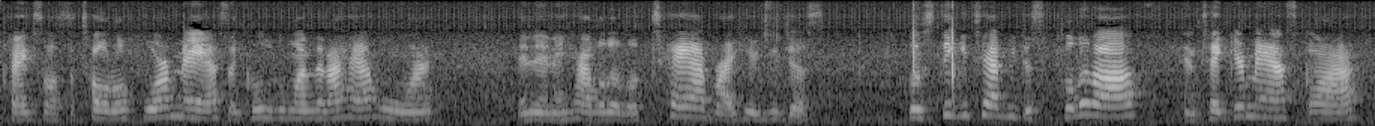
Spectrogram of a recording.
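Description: A middle-aged woman reviewing a product in a casual vlog, talking through a face mask, chatty and relaxed with many ums and restarts. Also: medium pitch, a little fast, background noise.

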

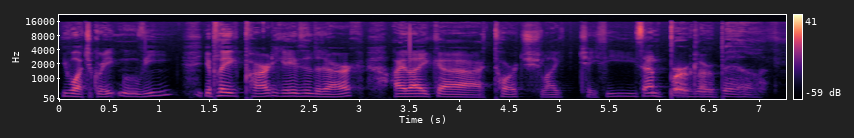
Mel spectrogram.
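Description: A man's voice: medium pitch, darkish tone, lightly acted. A man voicing a bossy, slightly smug older brother in a raised voice. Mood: boastful. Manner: brisk, dismissive.

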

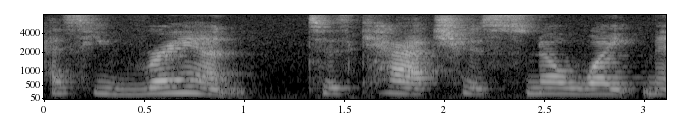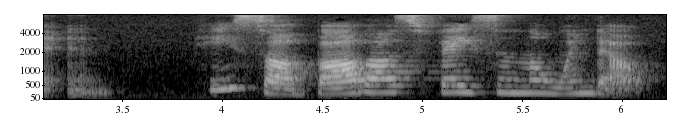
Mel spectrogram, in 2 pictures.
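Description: A woman in her thirties with a medium-pitched voice reads a picture book aloud to children the way a teacher would. She puts deliberate, expressive emphasis on key words.

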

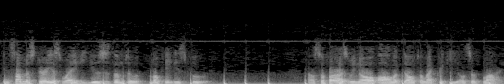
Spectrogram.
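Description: The clearly noisy, dull soundtrack comes from a scripted 1950s educational science film, presented on an indoor laboratory set by a middle-aged American man in a lab coat. He speaks in a folksy, dryly humorous way, his medium-pitched voice animated and at a moderate pace over music.

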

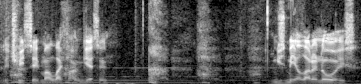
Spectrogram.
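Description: A man's voice: medium pitch, lively intonation, slow pace, loud music behind the voice. A man giving casual, slangy commentary on a horror game, talking informally to the game and viewers.

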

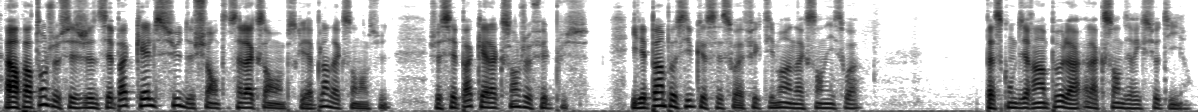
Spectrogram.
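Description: A man's voice: mid-range voice, quick pace, vocal fry, a bit bright, dry recording. A man casually commenting live on his own video, hesitant with lots of fillers and self-mocking jokes.

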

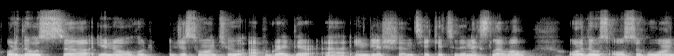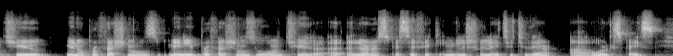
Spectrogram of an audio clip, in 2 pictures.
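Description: A Moroccan man with a lowish voice speaks at a moderate pace in a steady tone, his English carrying a Moroccan accent; he is a native speaker of Arabic and Berber. He is an English teacher doing a mock interview and demo lesson over a video call on a headset, from an indoor room with large windows. He sounds hesitant, with many fillers and restarts, but brightens when he teaches.

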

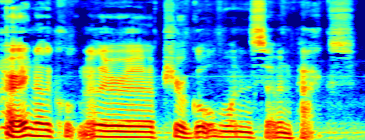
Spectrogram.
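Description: A man with a gravelly voice giving casual, folksy unboxing commentary as a host talking to his viewers. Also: medium pitch, fairly even intonation, moderate pace. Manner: folksy, often addressing viewers. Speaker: host of a card pack opening video. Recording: faint noise with crinkling wrappers.

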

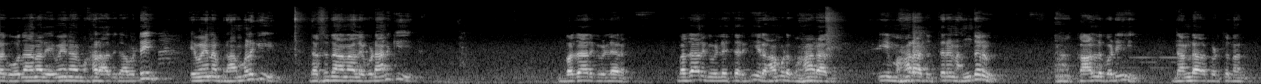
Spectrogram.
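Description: A man, a priest, telling a religious story lively, with rhetorical questions and long lists. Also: high voice, a little hiss or hum, poor audio. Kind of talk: storytelling talk.

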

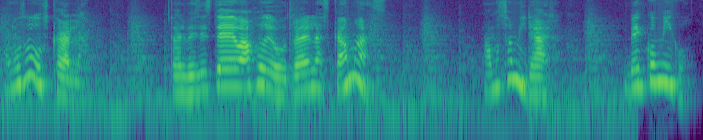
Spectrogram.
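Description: A woman voicing a calm, comforting mother who reassures her daughter in a toy story play. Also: high voice, moderate pace, faint music behind. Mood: soothing. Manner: soothing, reassuring.

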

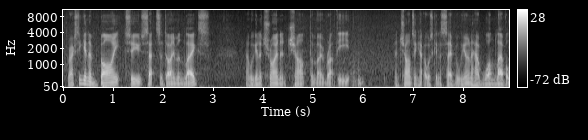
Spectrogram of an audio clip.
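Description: Gravelly low-voiced man narrating gameplay. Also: slight background noise. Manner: chatty, joking, thinks aloud. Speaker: let's play host. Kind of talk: playful gameplay commentary.

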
